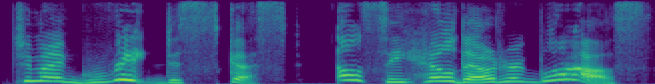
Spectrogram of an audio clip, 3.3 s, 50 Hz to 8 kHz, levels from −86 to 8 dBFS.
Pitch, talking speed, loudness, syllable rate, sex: 310 Hz, 165 wpm, -18 LUFS, 3.7 syllables/s, female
